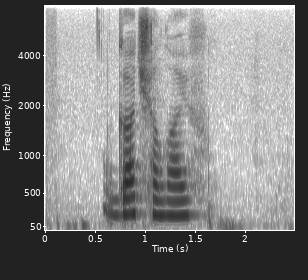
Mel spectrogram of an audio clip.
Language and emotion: Russian, neutral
